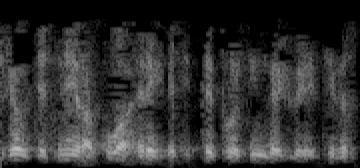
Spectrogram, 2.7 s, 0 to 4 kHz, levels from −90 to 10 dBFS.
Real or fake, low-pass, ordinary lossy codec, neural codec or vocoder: fake; 3.6 kHz; MP3, 16 kbps; codec, 16 kHz, 4 kbps, FreqCodec, smaller model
